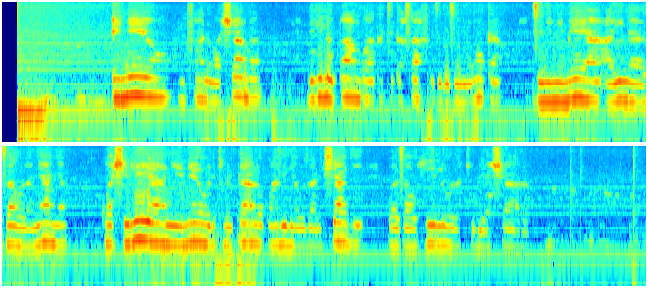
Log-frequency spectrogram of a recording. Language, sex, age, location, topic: Swahili, female, 18-24, Dar es Salaam, agriculture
